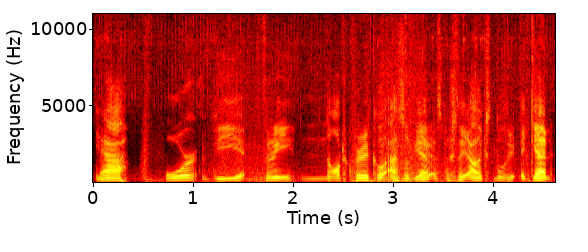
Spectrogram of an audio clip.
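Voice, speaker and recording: Male esports analyst, halting delivery. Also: mid-range voice. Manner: hesitant, many fillers and restarts, rises to excitement on plays. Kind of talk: color commentary. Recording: noisy game stream with gunfire.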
